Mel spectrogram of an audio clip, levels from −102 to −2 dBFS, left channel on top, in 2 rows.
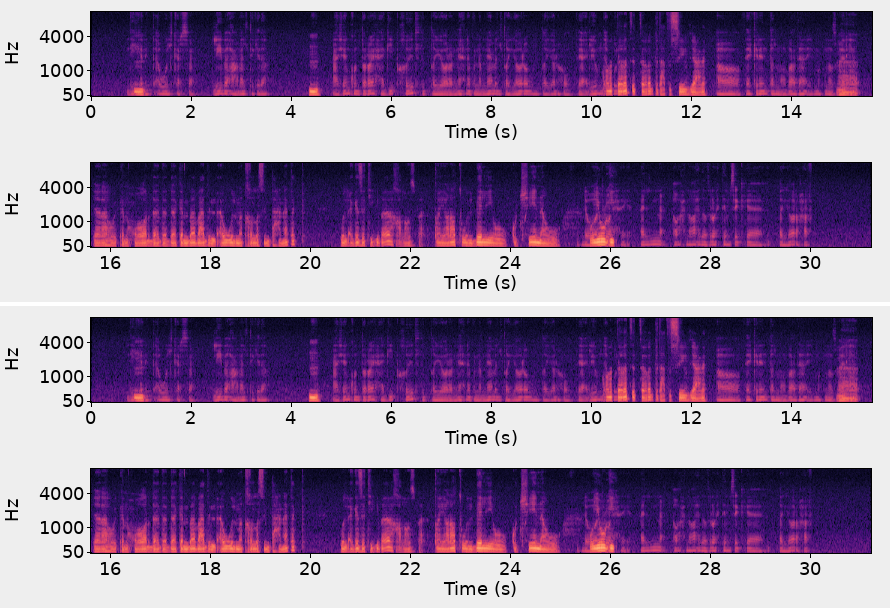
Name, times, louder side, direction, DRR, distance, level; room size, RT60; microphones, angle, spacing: voice 1, 0.7-2.1 2.4-3.6 4.8-10.8 12.5-15.4 20.7-21.1 25.4-30.0, left 1 dB, 15° left, 4.6 m, -47 dB
voice 2, 10.3-10.7 11.0-12.3 14.9-15.3 15.7-19.7 20.6-25.0 25.6-26.1, right 1 dB, 15° right, 1.1 m, -30 dB
head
